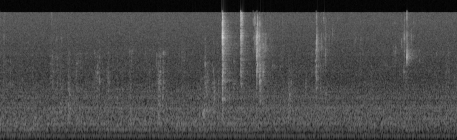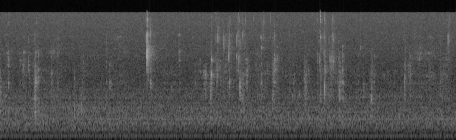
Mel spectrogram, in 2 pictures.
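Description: Close-up eating sounds: chewing mouthfuls of curry-sauced fettuccine, with scattered sharp clicks and smacks from the mouth. The loudest is a quick cluster of clicks about three seconds in.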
